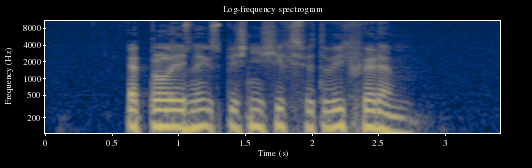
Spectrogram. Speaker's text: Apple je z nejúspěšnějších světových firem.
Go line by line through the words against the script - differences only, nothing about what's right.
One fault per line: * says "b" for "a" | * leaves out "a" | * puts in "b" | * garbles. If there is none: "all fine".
all fine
